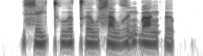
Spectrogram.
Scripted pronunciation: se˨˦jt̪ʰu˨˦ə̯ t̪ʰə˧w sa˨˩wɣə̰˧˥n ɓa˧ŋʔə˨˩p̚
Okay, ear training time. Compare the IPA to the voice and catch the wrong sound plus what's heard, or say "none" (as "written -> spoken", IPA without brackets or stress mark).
none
